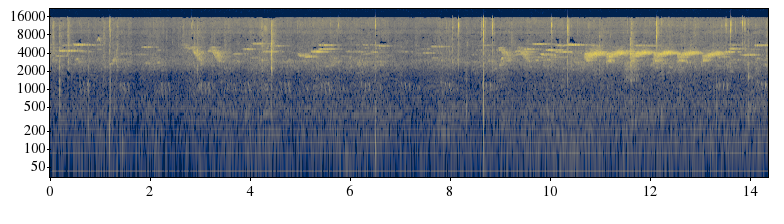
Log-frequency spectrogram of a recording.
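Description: Wild birds calling in forest, with scattered chirps, then one bird repeating a short note about three times a second for a couple of seconds near the end. A few faint clicks.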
